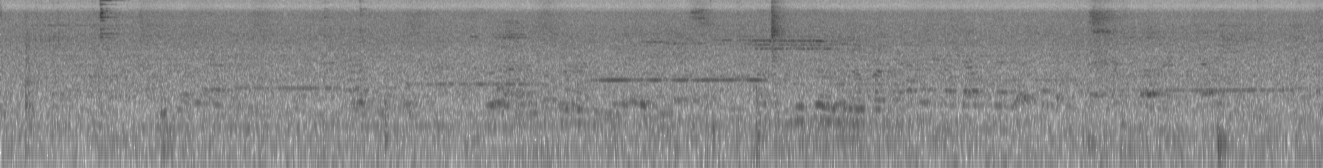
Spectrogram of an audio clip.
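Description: Plates and cutlery clink lightly as they are set on a table.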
